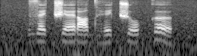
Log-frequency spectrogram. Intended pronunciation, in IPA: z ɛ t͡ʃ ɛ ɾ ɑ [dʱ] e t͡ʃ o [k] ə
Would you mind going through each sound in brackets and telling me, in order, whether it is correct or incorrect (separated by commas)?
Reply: correct, correct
